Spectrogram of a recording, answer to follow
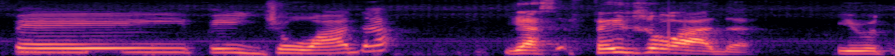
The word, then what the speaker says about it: feijoada: that I see that it's baby Giada yes feijoada you would pronounce it takes water quite fluffy Giada feijoada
